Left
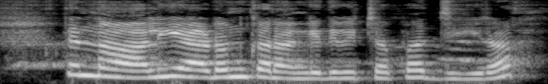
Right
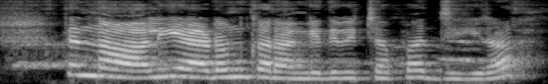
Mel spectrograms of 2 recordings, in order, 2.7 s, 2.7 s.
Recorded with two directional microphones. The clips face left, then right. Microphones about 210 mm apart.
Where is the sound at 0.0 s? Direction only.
50° left (ahead or behind).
